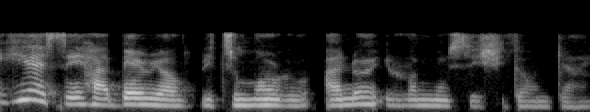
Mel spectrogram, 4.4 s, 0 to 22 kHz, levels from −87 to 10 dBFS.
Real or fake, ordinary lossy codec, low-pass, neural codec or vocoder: fake; none; 7.2 kHz; codec, 24 kHz, 3 kbps, HILCodec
